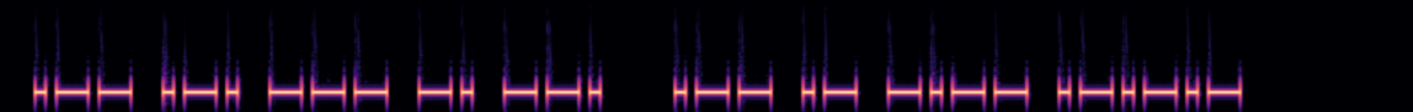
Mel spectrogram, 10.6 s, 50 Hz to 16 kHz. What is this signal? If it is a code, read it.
Morse code, heard as a keyed tone, about 15 wpm, 700 Hz. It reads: WRONG WAY.
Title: Sentences from Top 1000 Words - Review Part 1 - 15wpm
